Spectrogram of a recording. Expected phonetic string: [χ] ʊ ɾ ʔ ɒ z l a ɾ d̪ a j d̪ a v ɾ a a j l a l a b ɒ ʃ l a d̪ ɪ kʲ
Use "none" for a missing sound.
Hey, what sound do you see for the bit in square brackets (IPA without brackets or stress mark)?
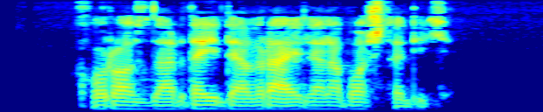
χ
